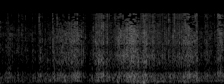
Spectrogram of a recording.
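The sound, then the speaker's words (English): A wrapper is torn open on sweets, making a continuous soft crinkling and tearing rustle that stays fairly quiet and steady throughout. “Rip it off. It doesn't matter. Ah. Sweeties.”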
